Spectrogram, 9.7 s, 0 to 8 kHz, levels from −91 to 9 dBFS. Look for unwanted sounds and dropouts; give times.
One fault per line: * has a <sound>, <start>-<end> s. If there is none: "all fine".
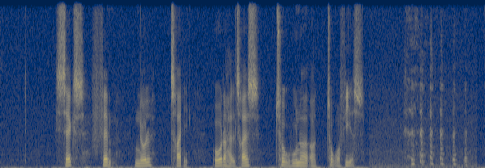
* has a dropout, 3.6-3.7 s
* has a laugh, 8.0-9.4 s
